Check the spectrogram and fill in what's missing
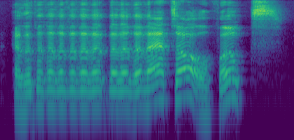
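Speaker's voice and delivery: stutter on "tha-" before the closing words. Doing the cartoon sign-off after a player names it: Porky Pig voice. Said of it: "or am I thinking of Porky Pig?".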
